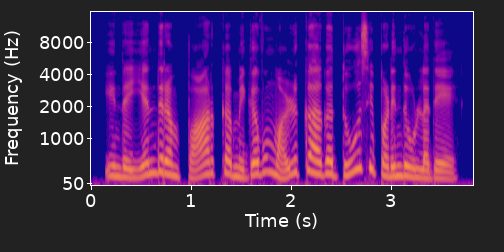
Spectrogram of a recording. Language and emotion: Tamil, disgusted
